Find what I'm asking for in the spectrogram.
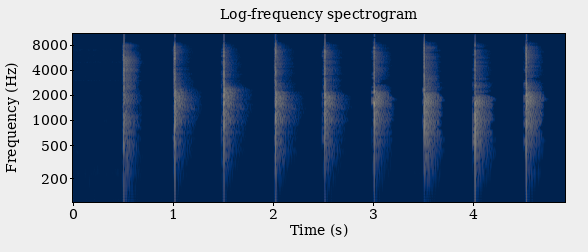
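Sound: hands clapping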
